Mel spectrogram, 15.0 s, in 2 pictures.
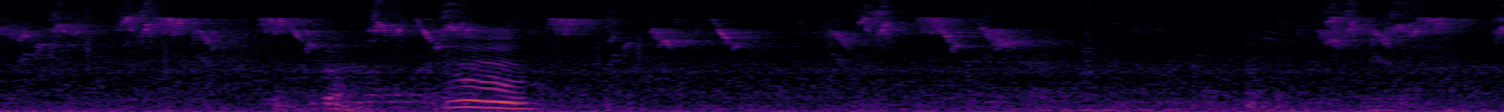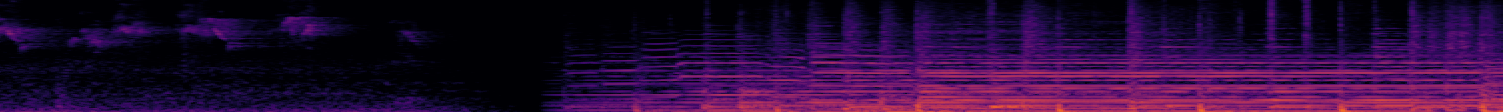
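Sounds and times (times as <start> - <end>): songbirds chirping: 0.0 - 10.0
music: 10.2 - 15.0.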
